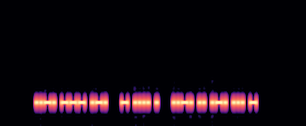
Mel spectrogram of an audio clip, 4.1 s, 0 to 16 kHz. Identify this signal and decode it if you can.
Morse code, heard as a keyed tone, about 44 wpm, 700 Hz. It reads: FOR THE FIRST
